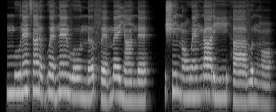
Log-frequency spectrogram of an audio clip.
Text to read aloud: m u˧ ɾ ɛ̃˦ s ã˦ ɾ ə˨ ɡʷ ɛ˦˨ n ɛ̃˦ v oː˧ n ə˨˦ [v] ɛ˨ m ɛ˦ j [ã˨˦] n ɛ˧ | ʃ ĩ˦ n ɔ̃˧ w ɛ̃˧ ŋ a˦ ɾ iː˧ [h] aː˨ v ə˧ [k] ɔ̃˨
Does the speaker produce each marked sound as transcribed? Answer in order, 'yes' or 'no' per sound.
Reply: no, no, yes, no

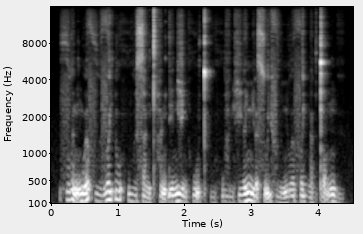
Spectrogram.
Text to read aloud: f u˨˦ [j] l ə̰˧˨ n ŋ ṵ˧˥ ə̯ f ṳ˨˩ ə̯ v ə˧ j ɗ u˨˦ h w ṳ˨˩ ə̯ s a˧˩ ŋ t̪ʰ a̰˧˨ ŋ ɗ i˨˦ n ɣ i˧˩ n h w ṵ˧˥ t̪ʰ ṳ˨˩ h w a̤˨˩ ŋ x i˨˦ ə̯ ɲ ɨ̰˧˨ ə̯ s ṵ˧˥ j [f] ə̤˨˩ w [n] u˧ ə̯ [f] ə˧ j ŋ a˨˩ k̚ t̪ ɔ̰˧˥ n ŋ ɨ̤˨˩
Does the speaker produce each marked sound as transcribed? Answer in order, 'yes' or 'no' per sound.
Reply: no, yes, no, yes

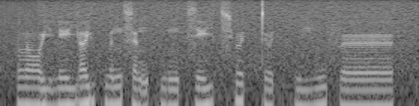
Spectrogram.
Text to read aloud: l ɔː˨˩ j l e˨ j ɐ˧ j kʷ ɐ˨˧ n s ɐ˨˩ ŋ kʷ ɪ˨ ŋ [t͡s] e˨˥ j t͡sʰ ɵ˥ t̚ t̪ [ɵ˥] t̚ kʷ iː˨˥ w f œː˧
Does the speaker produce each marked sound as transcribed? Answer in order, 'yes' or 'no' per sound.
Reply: yes, no

